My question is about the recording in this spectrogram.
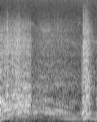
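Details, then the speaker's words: Off-throttle backfire and popping from a Ford monster truck racing at Brownstown Speedway; the engine revs hard, then a sharp pop follows. Truck still responds well, but fuel problems are suspected, not confirmed. "now you can hear it popping something not quite right inside of the pretty wicked ford out of dover delaware"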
